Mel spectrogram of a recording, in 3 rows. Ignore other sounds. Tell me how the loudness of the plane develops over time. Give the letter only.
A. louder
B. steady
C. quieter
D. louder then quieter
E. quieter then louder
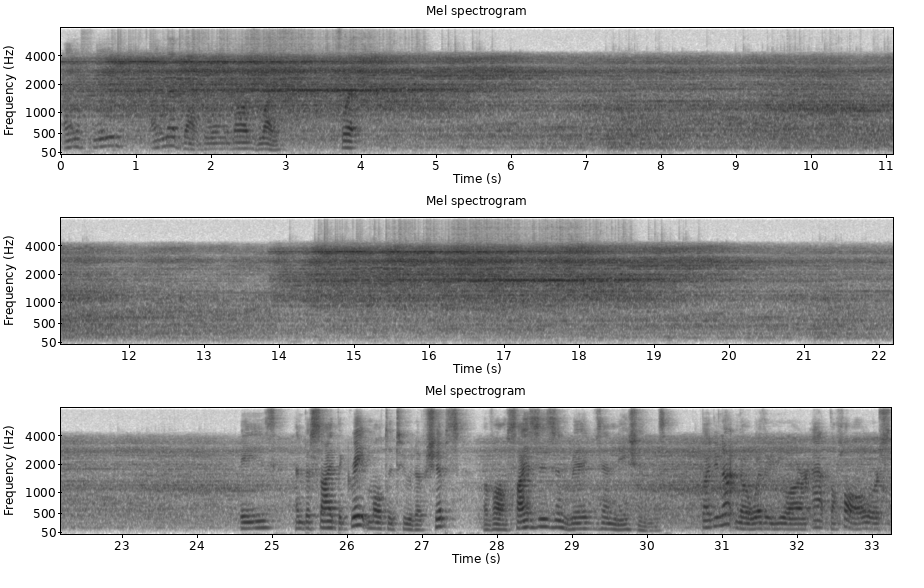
C.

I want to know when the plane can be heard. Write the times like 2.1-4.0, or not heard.
0.0-33.2.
